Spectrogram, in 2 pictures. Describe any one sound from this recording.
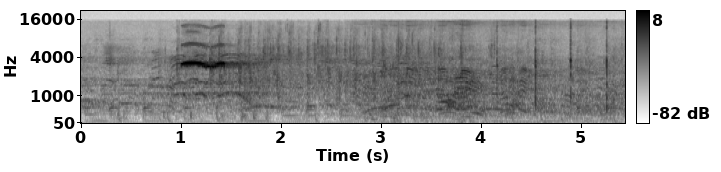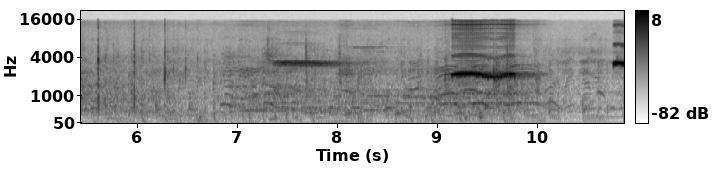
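A referee blows short, sharp blasts on a whistle.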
